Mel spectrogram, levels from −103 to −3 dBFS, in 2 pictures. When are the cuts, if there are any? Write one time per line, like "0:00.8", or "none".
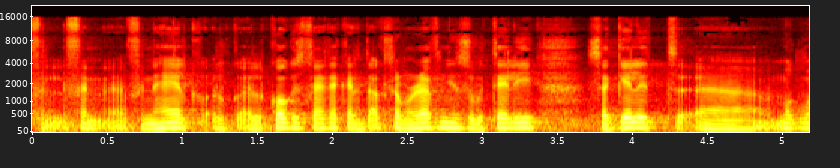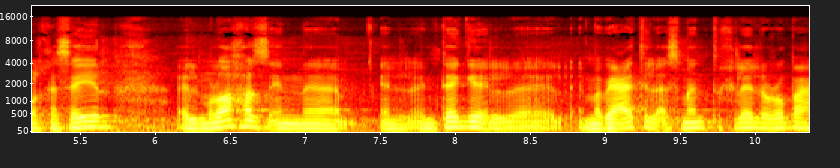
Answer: none

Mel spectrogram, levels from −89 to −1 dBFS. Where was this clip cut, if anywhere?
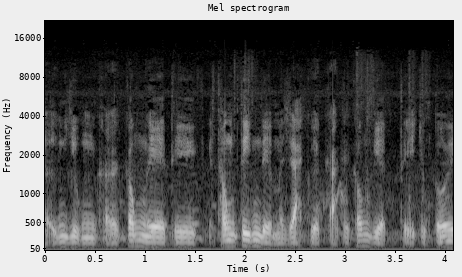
0:01.6

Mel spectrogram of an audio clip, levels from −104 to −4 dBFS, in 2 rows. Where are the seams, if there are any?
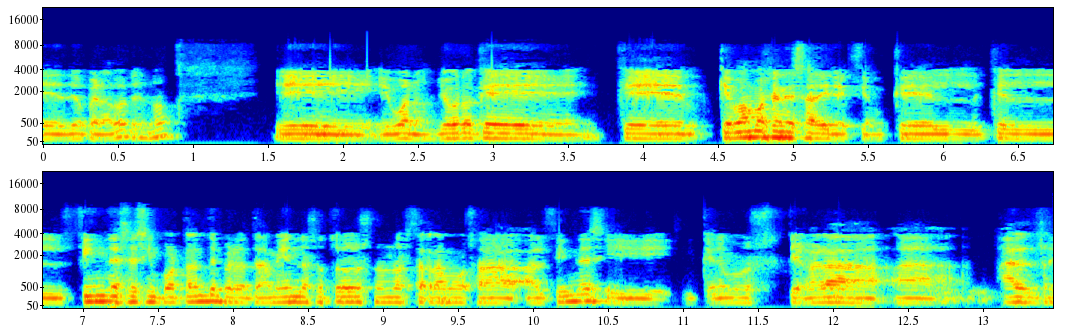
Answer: none

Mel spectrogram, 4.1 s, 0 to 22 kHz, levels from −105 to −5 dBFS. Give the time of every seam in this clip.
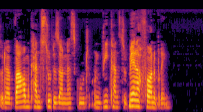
0:01.0
0:02.5

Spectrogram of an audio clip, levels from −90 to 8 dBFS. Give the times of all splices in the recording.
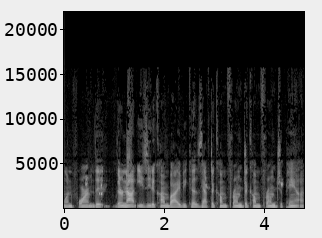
0:02.7
0:03.6

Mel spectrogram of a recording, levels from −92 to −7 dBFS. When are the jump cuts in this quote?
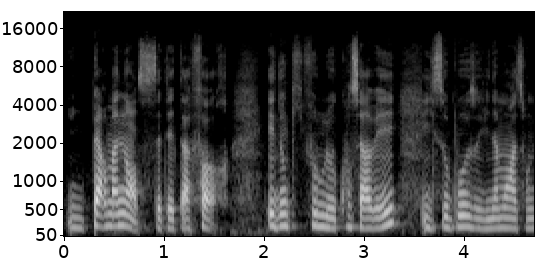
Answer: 0:03.6

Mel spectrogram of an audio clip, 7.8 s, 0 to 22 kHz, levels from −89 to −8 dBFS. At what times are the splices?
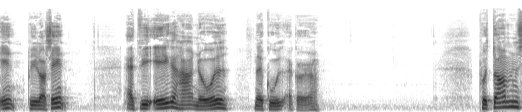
none

